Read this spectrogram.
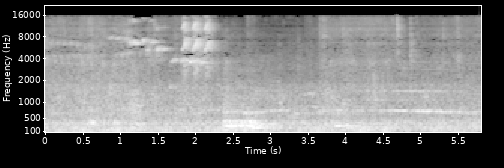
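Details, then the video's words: A male Gouldian finch in breeding mood gives a soft, hissing song of scratchy high chirps mixed with a few low hummed notes, against a steady background hiss. "gouldian finch breeding mood for male"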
